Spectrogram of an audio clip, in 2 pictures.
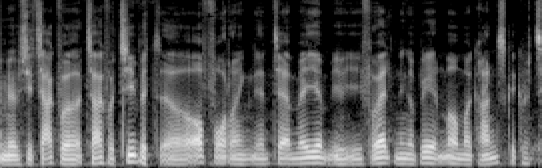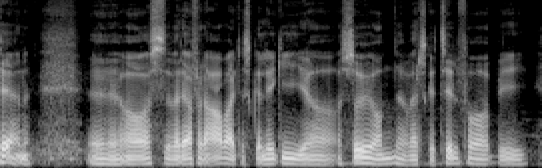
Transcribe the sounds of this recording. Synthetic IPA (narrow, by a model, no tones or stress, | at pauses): jemənjæʋe̝siːt͡sʰɑ̈ɡ̥fɒt͡sʰɑ̈ɡ̥fɒ̽t͡sʰib̥əð̩̥ˠɒɒ̽b̥fɒ̰ːd̥ʁeŋn̩et͡sʰɛ̰ɐmejem̰ifɒ̽ʋæl̰d̥ne̝ŋɒ̽b̥e̝̰ːd̥emɒ̽mæɡ̥ʁɑnsɡ̥əkʰʋit͡sʰḛːɐnəøɒ̽ɒ̽sʋæɾ̥æɐfɒ̽dɑ̈ːb̥ɑ̈ɪd̥əsɡ̥æle̝ɡ̥əiɒːsø̰ːɪɒ̽md̥eɒʋæɾesɡ̥æt͡sʰe̝lfɒb̥iː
